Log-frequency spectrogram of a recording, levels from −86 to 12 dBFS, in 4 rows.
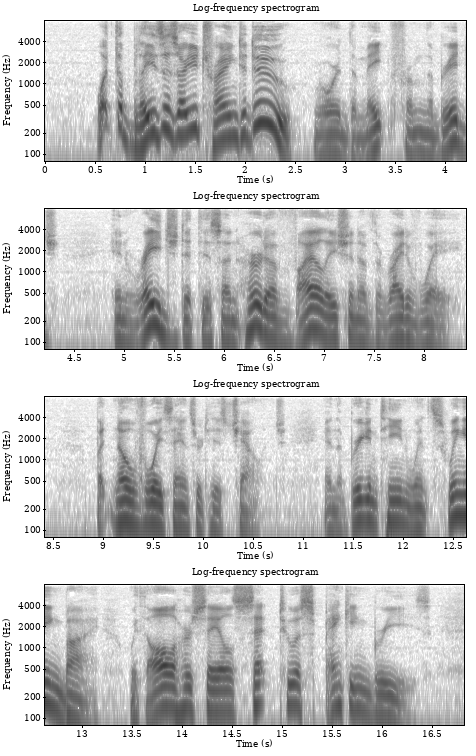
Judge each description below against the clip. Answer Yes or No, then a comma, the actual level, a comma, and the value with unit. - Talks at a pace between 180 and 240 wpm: No, average, 165 wpm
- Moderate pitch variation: No, wide, 6.0 semitones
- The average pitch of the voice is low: Yes, low, 115 Hz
